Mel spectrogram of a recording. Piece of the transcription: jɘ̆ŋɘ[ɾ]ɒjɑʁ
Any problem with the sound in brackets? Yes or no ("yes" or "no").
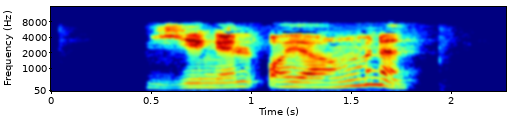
yes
